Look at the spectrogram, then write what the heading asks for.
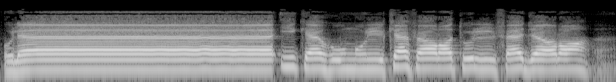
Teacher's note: أعيد آخر آية مع المد المشبع ست حركات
